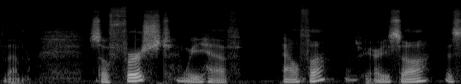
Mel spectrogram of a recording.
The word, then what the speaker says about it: alpha: so first we have Alpha as we already saw this is what capital Alpha looks like it's going to be the a sound of Father a a alpha beta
